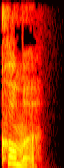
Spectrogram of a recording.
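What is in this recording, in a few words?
"comma", English, British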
